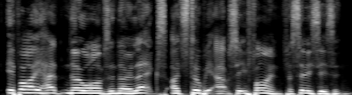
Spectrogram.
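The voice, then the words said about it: Hoarse, lost voice. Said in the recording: “if you sound like this ... I've just lost my voice. ... It's just my voice, mate. ... when I get a sore throat ... You just sound a bit under the weather.”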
